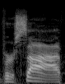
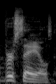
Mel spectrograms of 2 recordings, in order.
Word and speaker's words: Versailles: I know it's spelled Versailles for those of you with – you know, who like to act like you're from France. But in Kentucky, we call it Versailles.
